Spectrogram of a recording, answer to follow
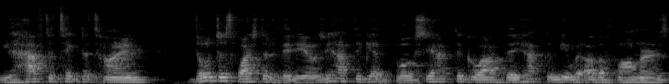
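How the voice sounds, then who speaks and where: With an American accent, a man speaks at a moderate pace and medium pitch, amid noticeable background noise and audible room echo. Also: ordinary pitch variation. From US, Brooklyn, New York City. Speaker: farmer and channel host. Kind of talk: casual chat.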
